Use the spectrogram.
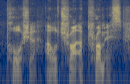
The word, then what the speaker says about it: Porsche: Porsche sorry firstly let's get the name right Porsche I will try I promise I'll try and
